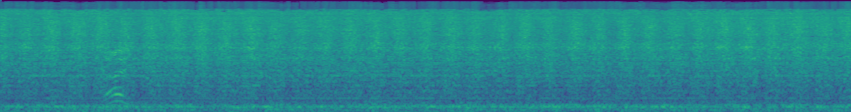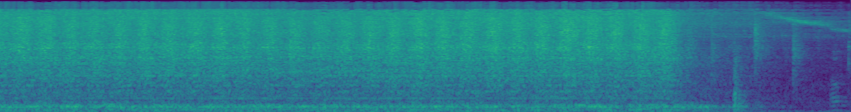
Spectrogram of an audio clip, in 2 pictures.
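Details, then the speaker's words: Master kerosene space heater after cleaning the fuel nozzle and setting correct pump pressure, tested with top cover off: steady, even roar with constant low hum for about eleven seconds, no sputter or surging, then shuts down; burner running clean. "that sounded really good so uh it generally they'll run a little bit differently with the top on here because the the way this air is uh going through here"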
